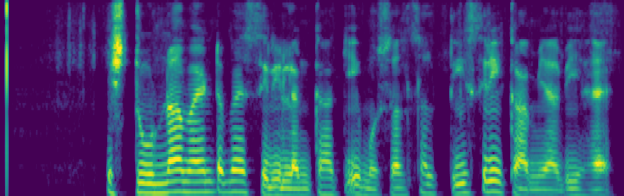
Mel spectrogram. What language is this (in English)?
Urdu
